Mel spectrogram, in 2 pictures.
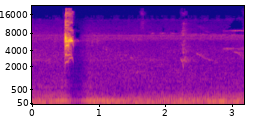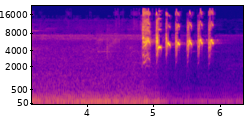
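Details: Konin song used as a lure to provoke rival birds into singing: one sharp high chirp, a quiet pause, then a quick run of six high clipped chirps, over low steady background hum.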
